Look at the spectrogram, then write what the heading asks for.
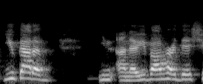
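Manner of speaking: usual speaking voice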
